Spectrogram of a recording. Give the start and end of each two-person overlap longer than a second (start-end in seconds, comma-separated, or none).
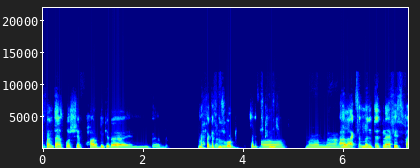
none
